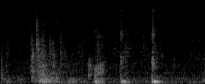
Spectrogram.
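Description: A locked door rattles.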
